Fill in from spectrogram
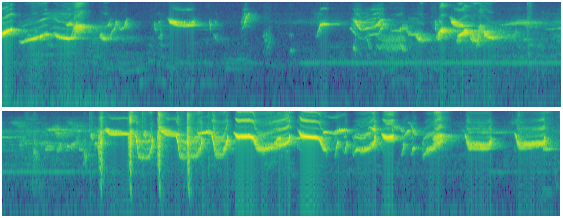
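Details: Quiet at first, then a caged Chinese hwamei in Hanoi, Vietnam, bursts into loud, jumbled song, mixing sharp snapping notes, trills and rich looping whistles that tumble rapidly through the second half.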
